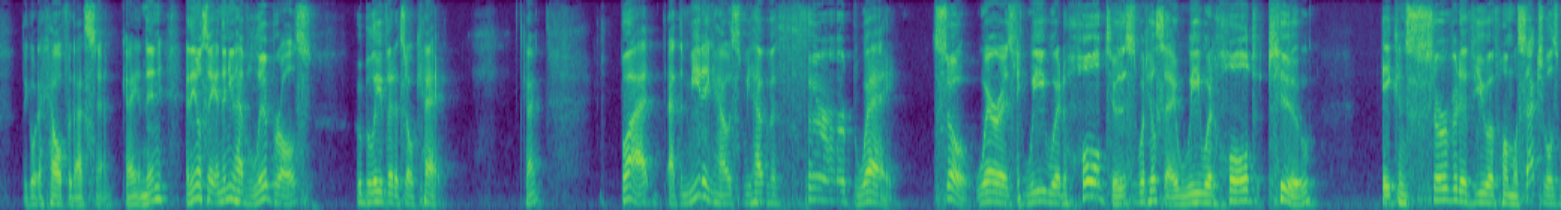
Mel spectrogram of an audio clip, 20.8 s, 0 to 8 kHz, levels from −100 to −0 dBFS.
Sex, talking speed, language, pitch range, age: male, 160 wpm, English, 110-150 Hz, 30-49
